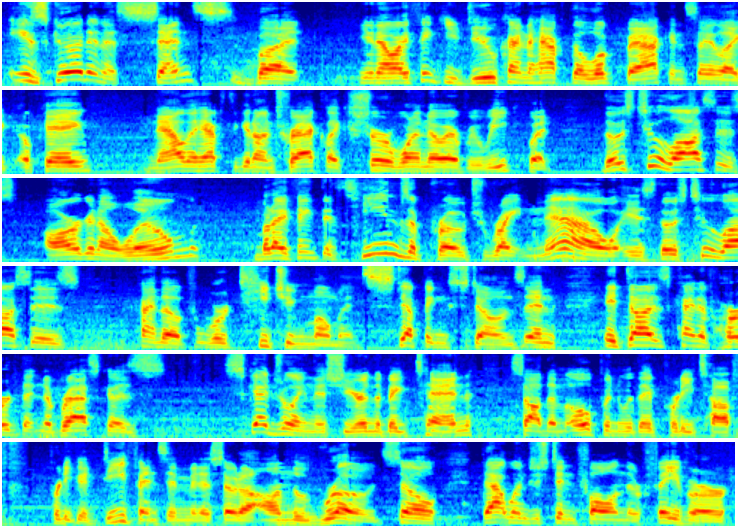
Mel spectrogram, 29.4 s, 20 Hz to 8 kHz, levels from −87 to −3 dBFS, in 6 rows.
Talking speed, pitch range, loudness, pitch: 210 wpm, 130-180 Hz, -20 LUFS, 155 Hz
